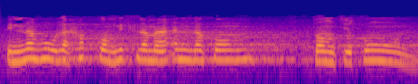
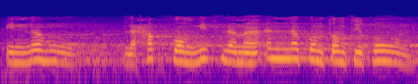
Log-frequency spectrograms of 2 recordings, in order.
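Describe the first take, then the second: Both takes have the same delivery.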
